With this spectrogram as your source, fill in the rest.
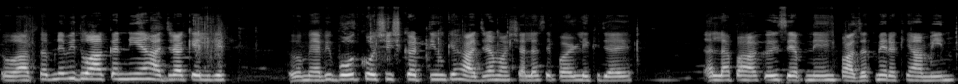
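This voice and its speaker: A woman's voice: medium pitch, fairly even intonation, moderate pace, a little hiss or hum. A woman vlogging at home as a mother, chatting casually and speaking straight to her viewers.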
